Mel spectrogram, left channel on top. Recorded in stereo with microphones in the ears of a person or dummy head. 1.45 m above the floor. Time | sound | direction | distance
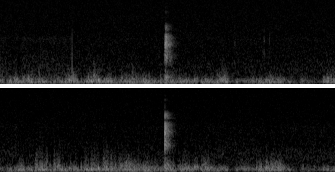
1.6 | tapping | 50° right (ahead or behind) | 1.4 m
